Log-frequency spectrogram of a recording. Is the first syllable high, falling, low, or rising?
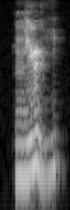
rising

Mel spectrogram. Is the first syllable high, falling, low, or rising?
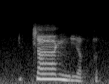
high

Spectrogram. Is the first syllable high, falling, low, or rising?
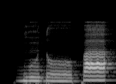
low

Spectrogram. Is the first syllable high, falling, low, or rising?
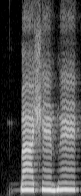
low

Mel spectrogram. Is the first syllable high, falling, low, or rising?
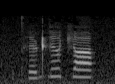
rising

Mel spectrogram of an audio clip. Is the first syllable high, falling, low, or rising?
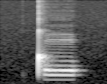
low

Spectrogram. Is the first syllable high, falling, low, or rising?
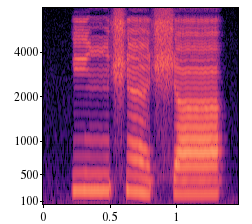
high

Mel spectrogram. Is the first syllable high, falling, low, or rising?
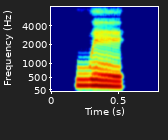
low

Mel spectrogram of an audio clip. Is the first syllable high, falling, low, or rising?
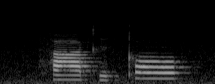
high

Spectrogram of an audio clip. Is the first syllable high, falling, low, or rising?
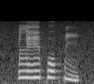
high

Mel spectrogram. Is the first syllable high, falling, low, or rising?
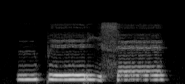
high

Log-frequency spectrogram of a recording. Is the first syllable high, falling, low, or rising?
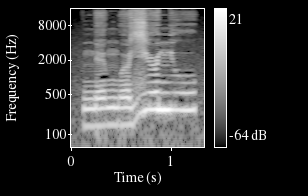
low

